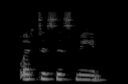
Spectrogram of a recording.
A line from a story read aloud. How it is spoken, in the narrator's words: She just kind of walks in silence for a while, and then just really quietly asks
